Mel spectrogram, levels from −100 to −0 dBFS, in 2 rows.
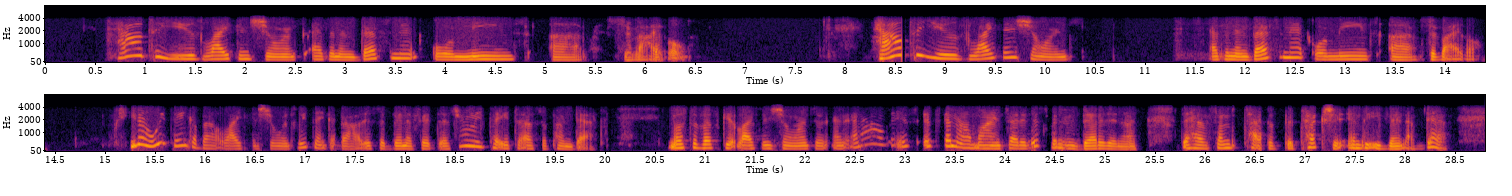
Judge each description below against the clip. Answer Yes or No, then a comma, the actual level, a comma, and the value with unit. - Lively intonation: Yes, wide, 6.5 semitones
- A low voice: No, medium, 175 Hz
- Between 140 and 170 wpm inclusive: Yes, average, 155 wpm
